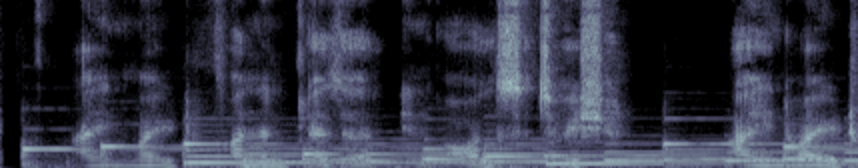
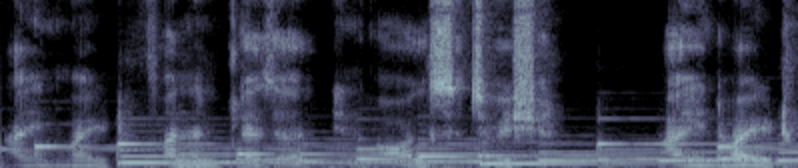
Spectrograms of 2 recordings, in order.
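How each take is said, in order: Both takes have the same delivery.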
